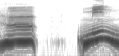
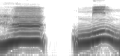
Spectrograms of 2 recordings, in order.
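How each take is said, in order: Both takes have the same delivery.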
